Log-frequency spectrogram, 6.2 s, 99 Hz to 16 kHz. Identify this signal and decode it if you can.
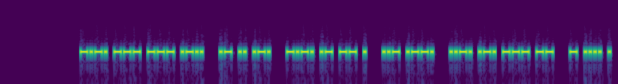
Morse code, heard as a keyed tone, about 50 wpm, 700 Hz. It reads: COOL AIR CAME UP FROM THE
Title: Sentences from Top 1600 Words 50wpm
